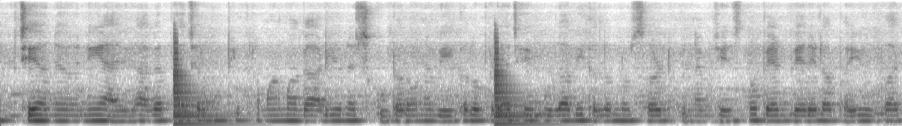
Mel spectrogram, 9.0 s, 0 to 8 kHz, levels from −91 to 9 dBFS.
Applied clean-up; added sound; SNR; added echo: none; Guitar; -2 dB; reverberation time 0.3 s.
